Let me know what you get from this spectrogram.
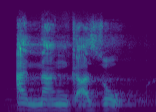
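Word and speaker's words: anagkazo: The real pronunciation of anakazo is anangazo. But because I'm the one preaching, say anakazo. We're going to keep it at anakazo.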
